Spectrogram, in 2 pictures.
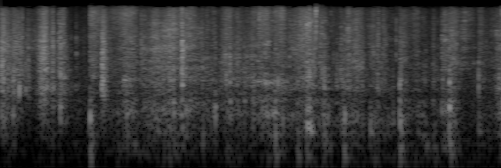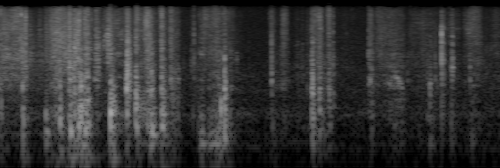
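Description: Crumpled brown packing paper and cardboard being handled in a shipping carton: a dense crackling rustle for about seven seconds, thinning to scattered crackles and light taps near the end.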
